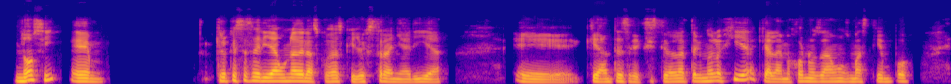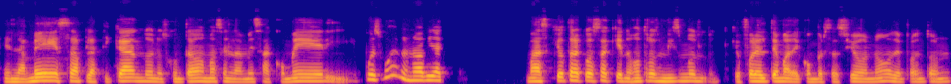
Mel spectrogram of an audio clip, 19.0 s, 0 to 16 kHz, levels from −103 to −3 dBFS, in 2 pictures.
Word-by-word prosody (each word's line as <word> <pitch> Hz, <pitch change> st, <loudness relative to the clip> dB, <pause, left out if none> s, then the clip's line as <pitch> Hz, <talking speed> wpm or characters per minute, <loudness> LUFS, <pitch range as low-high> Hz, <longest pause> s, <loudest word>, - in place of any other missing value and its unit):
No, 155 Hz, +7 st, +7 dB
sí, 200 Hz, +5 st, -2 dB
em 135 Hz, -5 st, +3 dB, 1.1 s
creo 155 Hz, -1 st, +3 dB
que -, -, -7 dB
esa 185 Hz, -, -2 dB
sería 155 Hz, -2 st, +6 dB
una 150 Hz, +1 st, +4 dB
de 150 Hz, -, +7 dB
las 135 Hz, -, +2 dB
cosas 135 Hz, +1 st, -1 dB
que 120 Hz, -, -4 dB
yo 125 Hz, -, +1 dB
extrañaría, 120 Hz, -3 st, -1 dB, 0.7 s
eh, 115 Hz, 0 st, -2 dB
que 135 Hz, -, +3 dB
antes 125 Hz, +2 st, 0 dB
de 130 Hz, -, -6 dB
que 120 Hz, -, -2 dB
existiera 130 Hz, +3 st, -3 dB
la 135 Hz, -1 st, +1 dB
tecnología, 155 Hz, -, 0 dB
que 220 Hz, -, 0 dB
a -, -, +4 dB
la 125 Hz, -1 st, 0 dB
mejor 130 Hz, +4 st, -2 dB
nos 135 Hz, -1 st, 0 dB
dábamos 130 Hz, 0 st, -1 dB
más 130 Hz, 0 st, -3 dB
tiempo 135 Hz, 0 st, -3 dB, 0.4 s
en 125 Hz, -1 st, -2 dB
la 125 Hz, -1 st, +1 dB
mesa, 155 Hz, +1 st, +4 dB
platicando, 145 Hz, +3 st, +1 dB
nos 120 Hz, -3 st, -5 dB
juntábamos 135 Hz, +3 st, -1 dB
más 135 Hz, 0 st, -3 dB
en 130 Hz, -2 st, -4 dB
la 120 Hz, -, -4 dB
mesa 120 Hz, +2 st, -6 dB
a -, -, -10 dB
comer 150 Hz, +5 st, -1 dB
y, -, -, -8 dB
pues 215 Hz, +1 st, 0 dB
bueno, 320 Hz, -, -2 dB
no 180 Hz, 0 st, +2 dB
había 180 Hz, -1 st, +3 dB, 0.8 s
más 145 Hz, 0 st, +2 dB
que 145 Hz, +3 st, 0 dB
otra 170 Hz, +1 st, +3 dB
cosa 165 Hz, 0 st, +1 dB
que 145 Hz, -, -1 dB
nosotros 140 Hz, +3 st, -1 dB
mismos 145 Hz, +1 st, -1 dB, 0.3 s
que 120 Hz, -, -8 dB
fuera 145 Hz, -1 st, +3 dB
el 135 Hz, -, 0 dB
tema 140 Hz, -1 st, +2 dB
de -, -, -3 dB
conversación, 120 Hz, +2 st, -4 dB
¿no?, 145 Hz, +3 st, -3 dB
de 125 Hz, -2 st, -2 dB
pronto, 125 Hz, +1 st, -6 dB
140 Hz, 200 wpm, -24 LUFS, 125-150 Hz, 1.1 s, No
